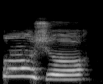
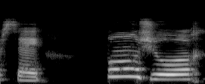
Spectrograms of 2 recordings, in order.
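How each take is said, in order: First: Put-on Bonjour said slowly again with the children; teacher repeats Bonjour; echoed for repeating. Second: Bonjour said clearly, bon-JOUR; teacher models bonjour; modelled for repeating. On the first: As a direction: repeat Bonjour along with the kids. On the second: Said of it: "This is a tongue twister". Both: Shown as a demonstration.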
